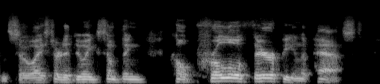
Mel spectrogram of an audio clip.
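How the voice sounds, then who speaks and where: A man's unremarkable speaking voice at medium pitch, fairly quick in pace, with ordinary pitch variation. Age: 60s. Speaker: regenerative medicine doctor. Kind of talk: interview.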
